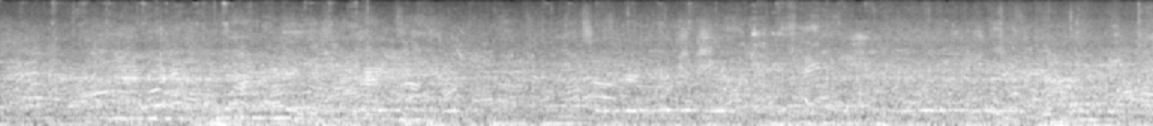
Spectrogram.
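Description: Footsteps walk on stone paving.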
